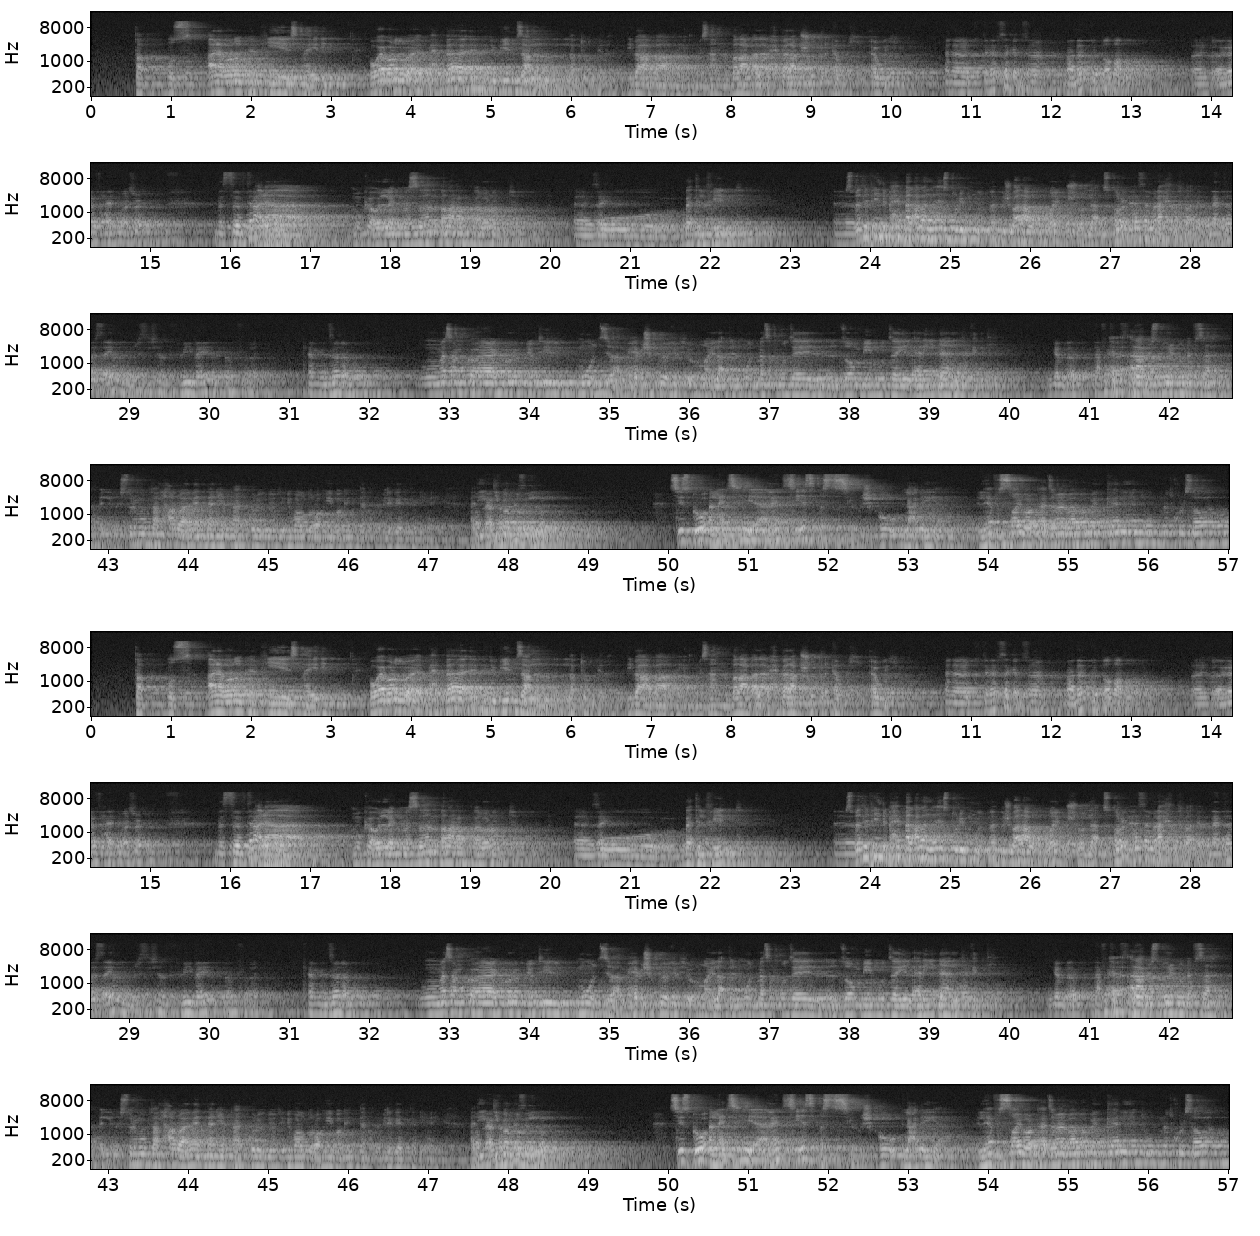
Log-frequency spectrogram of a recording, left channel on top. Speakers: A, on the right; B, in the centre.
A: طب بص انا برضو كان في اسمها ايه دي هواية برضو بحبها فيديو جيمز على اللابتوب وكده دي بقى بقى يعني مثلا بلعب ألعاب بحب ألعاب الشوتر قوي قوي
B: انا كنت نفسي ابقى ثانوي عام بعدها كنت قطعت بقى فاهم آه، غيرت حياتي بقى شوية بس بتلعب
A: انا
B: ايه طيب
A: م- ممكن اقول لك مثلا بلعب فالورانت
B: آه زي
A: وباتل فيلد
B: اه
A: بس باتل فيلد بحب العبها اللي هي ستوري مود ما بحبش بقى العب اونلاين والشغل لا ستوري
B: آه، انا
A: مود
B: حاسس أنا
A: بحت
B: ما لعبتهاش
A: بقى
B: قبل كده لعبتها بس ايام بلاي ستيشن 3 باين فاهم فكان من زمان قوي
A: ومثلا ممكن اقول كول اوف ديوتي مودز بقى ما بحبش كول اوف ديوتي الاونلاين لا المود مثلا مود زي ال- الزومبي مود زي الارينا
B: جامد
A: الحاجات دي
B: جامد قوي انت على فكره
A: آه،
B: نفس الجو
A: العب
B: بالظبط
A: الستوري مود نفسها الستوري مود بتاع الحرب العالميه التانية بتاعت كول اوف ديوتي دي برضه رهيبه جدا وجميله جدا يعني دي
B: طب لعبت
A: دي برضه
B: قبل كده سي
A: من
B: اس جو؟
A: سيس جو انا لعبت سي انا لعبت سي اس بس مش جو العاديه اللي هي في السايبر بتاعت زمان بقى اللي هو بنكريت وبندخل سوا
